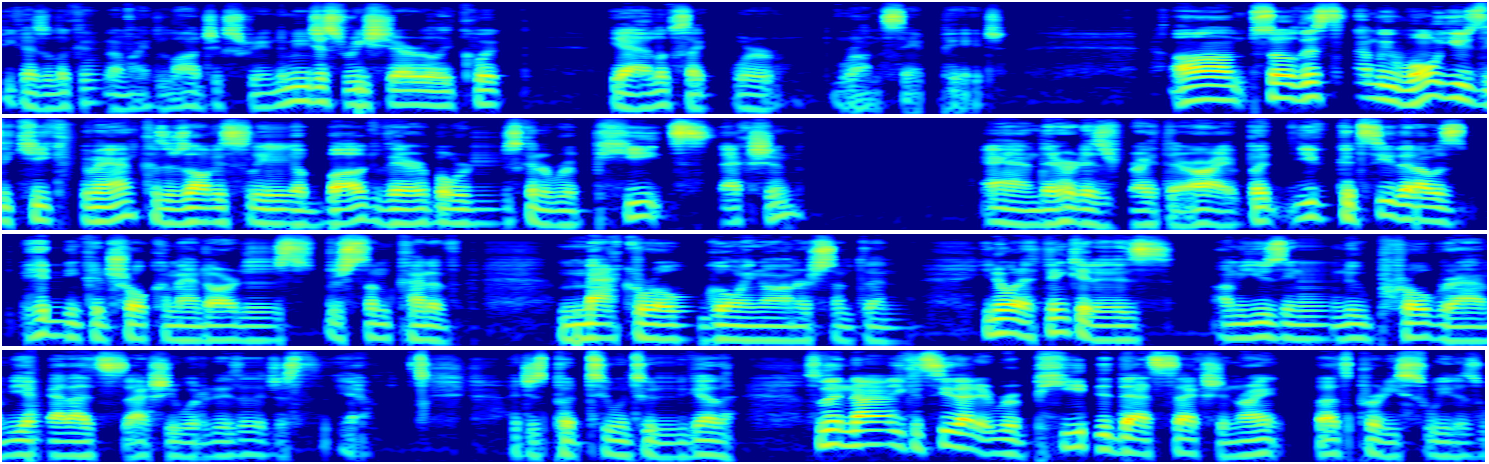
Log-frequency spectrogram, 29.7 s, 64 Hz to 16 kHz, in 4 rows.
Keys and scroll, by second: 5.6 p, 24.0 p, 28.3 c.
